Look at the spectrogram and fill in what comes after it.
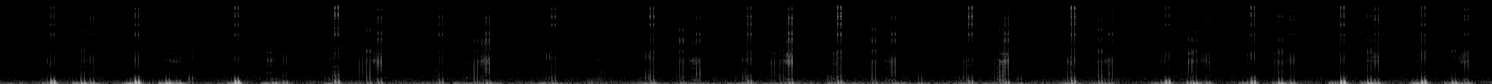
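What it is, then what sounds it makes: Steel nail clippers snapping. Small stainless steel nail clippers are held in the fingers directly over a microphone, and the lever is squeezed again and again to snap the jaws shut. Dozens of sharp, short metal clicks ring out at an uneven pace over 15 seconds, each with a low thump beneath a bright snap that dies away almost instantly.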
